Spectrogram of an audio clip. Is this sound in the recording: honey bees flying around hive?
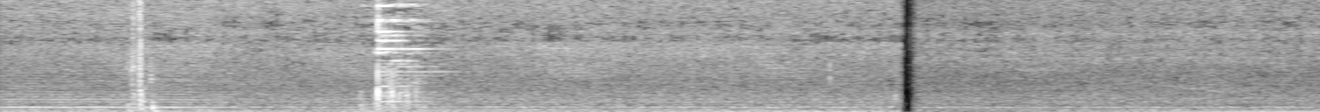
yes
